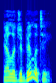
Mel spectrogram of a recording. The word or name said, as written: eligibility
